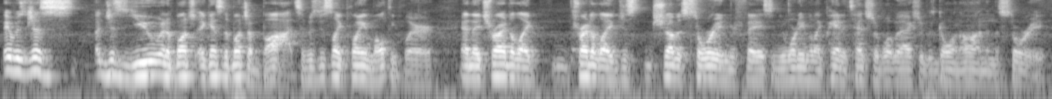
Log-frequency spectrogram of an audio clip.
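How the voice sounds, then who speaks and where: A man with a cold-roughened, hoarse voice, co-hosting a casual gaming podcast and swearing freely as he restarts his sentences. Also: fairly low pitch, quick pace. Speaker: podcast co-host. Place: indoors, in Nebraska.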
